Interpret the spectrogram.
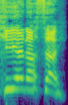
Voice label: Voice attack, jp; herena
